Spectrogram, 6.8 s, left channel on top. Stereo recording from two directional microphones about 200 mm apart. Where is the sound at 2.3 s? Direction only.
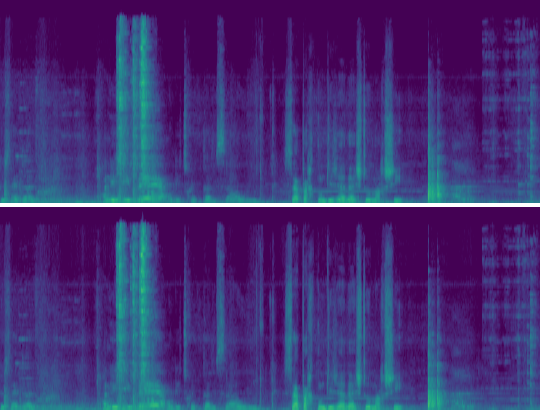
40° right (ahead or behind); by 5.1 s 25° right (ahead or behind).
